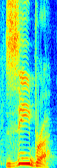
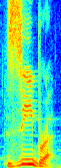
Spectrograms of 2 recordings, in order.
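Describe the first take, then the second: First: It is said with an American pronunciation. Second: The same.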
